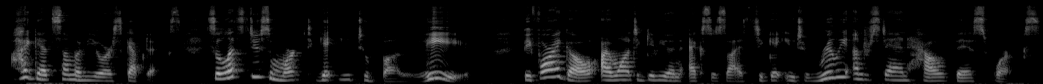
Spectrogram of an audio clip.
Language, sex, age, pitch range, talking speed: English, female, 30-49, 185-280 Hz, 205 wpm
